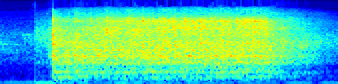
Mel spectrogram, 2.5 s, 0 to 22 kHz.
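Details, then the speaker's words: 948cc Morris Minor A-series engine with gearbox, unknown history, no oil in engine or gearbox, spun on the starter: harsh rattling whir about 1.5 seconds, noise from low down; bottom end or gearbox suspected, not confirmed. "Oh, this is probably making noises there, but it sounded like noises coming from down low, but could be bottom end stuff, could just be that gearbox."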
